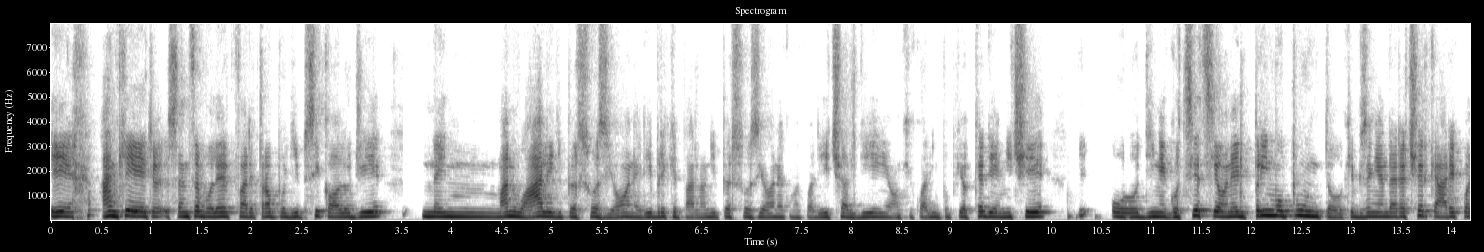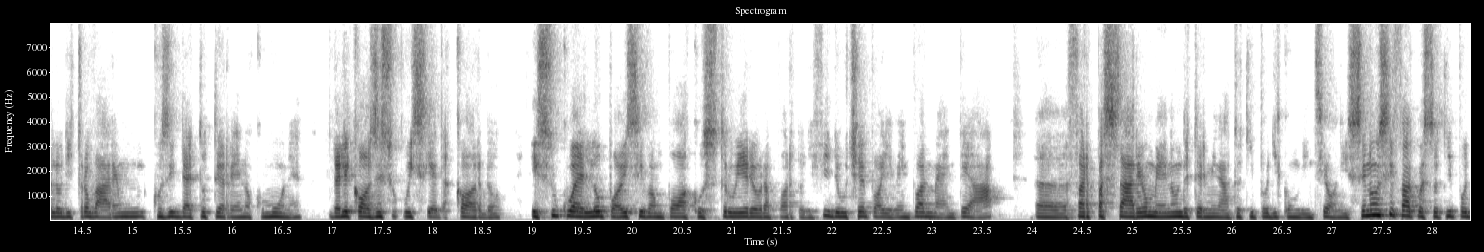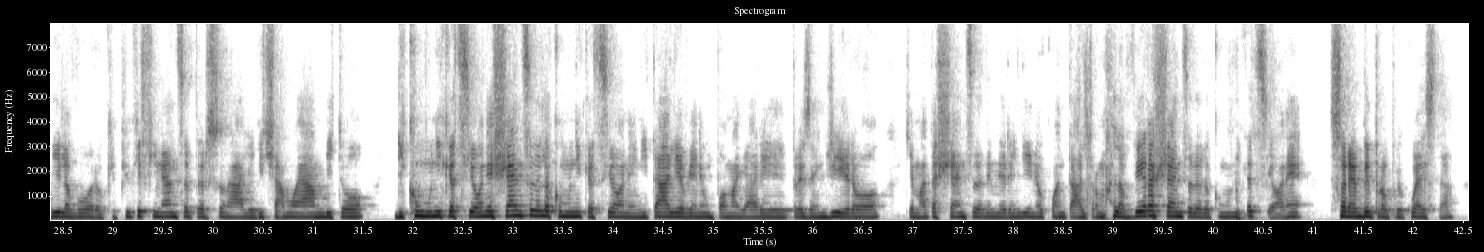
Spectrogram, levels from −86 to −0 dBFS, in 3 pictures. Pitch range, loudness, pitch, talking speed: 150-175 Hz, -20 LUFS, 160 Hz, 180 wpm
